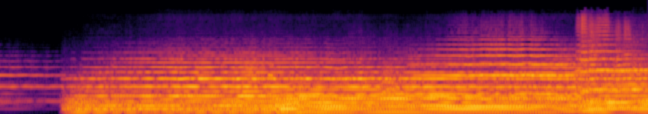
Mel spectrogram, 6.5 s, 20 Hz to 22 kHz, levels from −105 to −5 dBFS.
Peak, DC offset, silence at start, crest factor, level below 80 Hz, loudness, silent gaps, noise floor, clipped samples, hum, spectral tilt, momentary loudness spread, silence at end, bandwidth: -8 dBFS; under 0.1%; 0 s; 14 dB; -46 dBFS; -21 LUFS; none; -45 dBFS; under 0.1%; none; -6 dB/octave; 7 LU; 0 s; 13 kHz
